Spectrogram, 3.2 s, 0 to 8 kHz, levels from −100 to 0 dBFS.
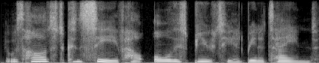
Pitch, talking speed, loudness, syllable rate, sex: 195 Hz, 225 wpm, -23 LUFS, 5.7 syllables/s, female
